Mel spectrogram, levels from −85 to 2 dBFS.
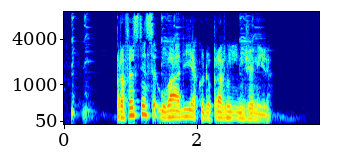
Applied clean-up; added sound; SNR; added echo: neural mask model RNNoise.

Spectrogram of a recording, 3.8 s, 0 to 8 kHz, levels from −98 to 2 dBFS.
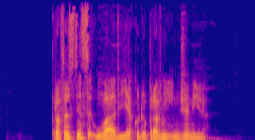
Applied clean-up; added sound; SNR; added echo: neural mask model DeepFilterNet 3.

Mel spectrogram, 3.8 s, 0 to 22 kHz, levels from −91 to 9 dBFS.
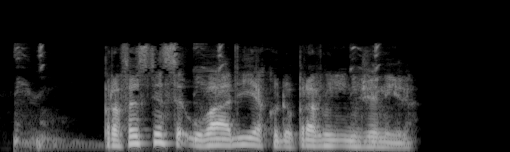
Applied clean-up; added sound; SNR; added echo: neural mask model Resemble Enhance denoiser.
